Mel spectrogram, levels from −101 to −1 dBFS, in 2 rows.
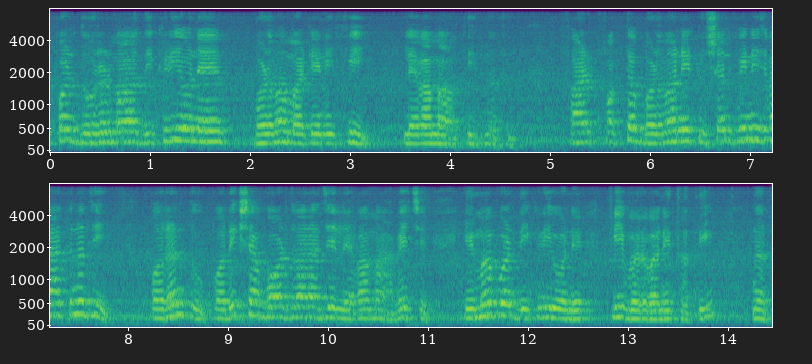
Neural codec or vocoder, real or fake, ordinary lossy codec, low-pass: vocoder, 24 kHz, 100 mel bands, Vocos; fake; none; 7.2 kHz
